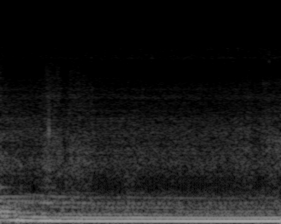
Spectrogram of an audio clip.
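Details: BMW after replacing a PCV (crankcase ventilation) valve that was blamed for an engine screaming noise: smooth, even low rumble with no squeal or scream; clean, normal idle, with the engine light still to clear.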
